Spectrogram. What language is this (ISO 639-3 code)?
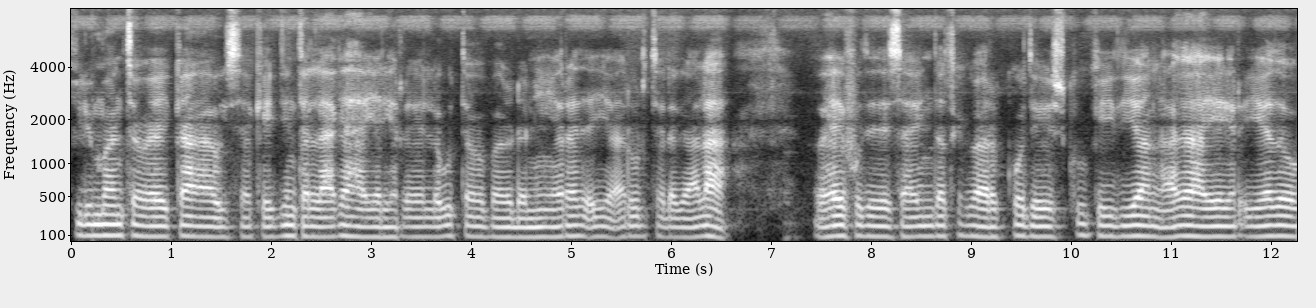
som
